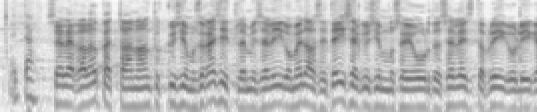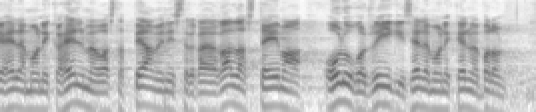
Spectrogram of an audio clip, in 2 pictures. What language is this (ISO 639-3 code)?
est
